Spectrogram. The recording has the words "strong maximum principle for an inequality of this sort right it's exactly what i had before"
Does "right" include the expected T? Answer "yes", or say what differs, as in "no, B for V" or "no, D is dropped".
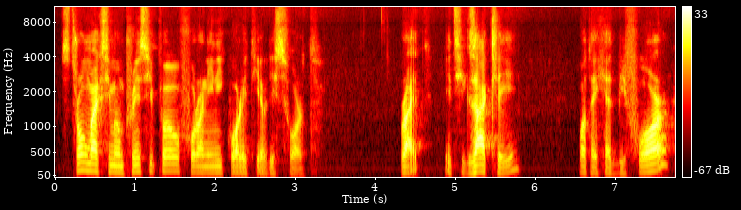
yes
